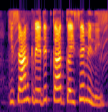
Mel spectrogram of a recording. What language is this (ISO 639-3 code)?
bho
